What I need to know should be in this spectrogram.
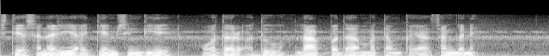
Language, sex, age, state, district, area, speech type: Manipuri, male, 18-30, Manipur, Tengnoupal, urban, read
